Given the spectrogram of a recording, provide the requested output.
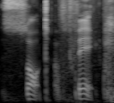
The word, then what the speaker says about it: Sotfik: That is Sotfik, if you want to say it. That's Sotfik, not anything else.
